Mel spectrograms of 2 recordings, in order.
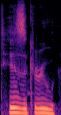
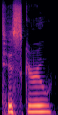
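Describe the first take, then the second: First: The consonant before k is a buzzing z. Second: The consonant before k is a hissing s. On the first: The speaker calls it right. "make sure that you pronounce that Z sound" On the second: The speaker calls it wrong. "not Tiskru"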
